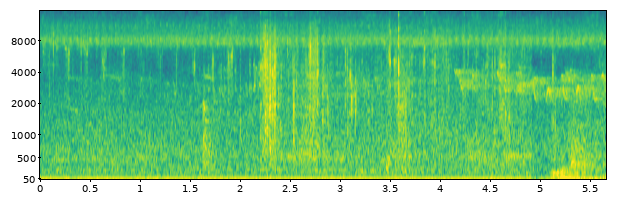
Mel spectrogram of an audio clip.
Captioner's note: birds chirping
